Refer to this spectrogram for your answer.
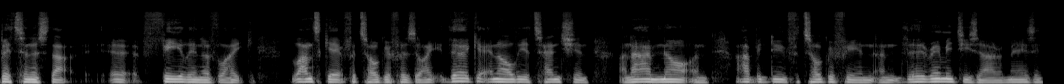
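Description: A man with a northern English accent speaks at a moderate pace in a dark, mellow tone. The sound is dry and close with no echo, over a quiet background. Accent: broad northern English. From northern England. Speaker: photographer and YouTuber. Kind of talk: casual interview chat.

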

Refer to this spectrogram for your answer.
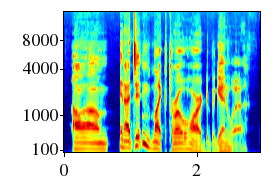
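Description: With an American accent, a plain, everyday voice speaks at a moderate pace in a dry, close sound with no echo and a quiet background. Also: man. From Texas. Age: 20s. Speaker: comedian. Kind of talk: casual chat.

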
